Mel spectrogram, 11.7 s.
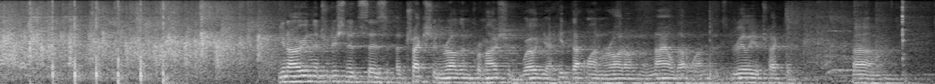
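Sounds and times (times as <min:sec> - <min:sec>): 
audience clapping: 0:00.0 - 0:03.5
speech: 0:03.5 - 0:11.2.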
